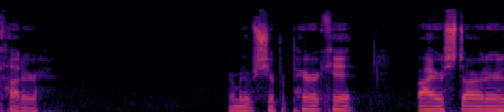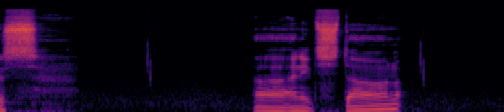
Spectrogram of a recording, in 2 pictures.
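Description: A man talks casually and close to a microphone, in short bursts.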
